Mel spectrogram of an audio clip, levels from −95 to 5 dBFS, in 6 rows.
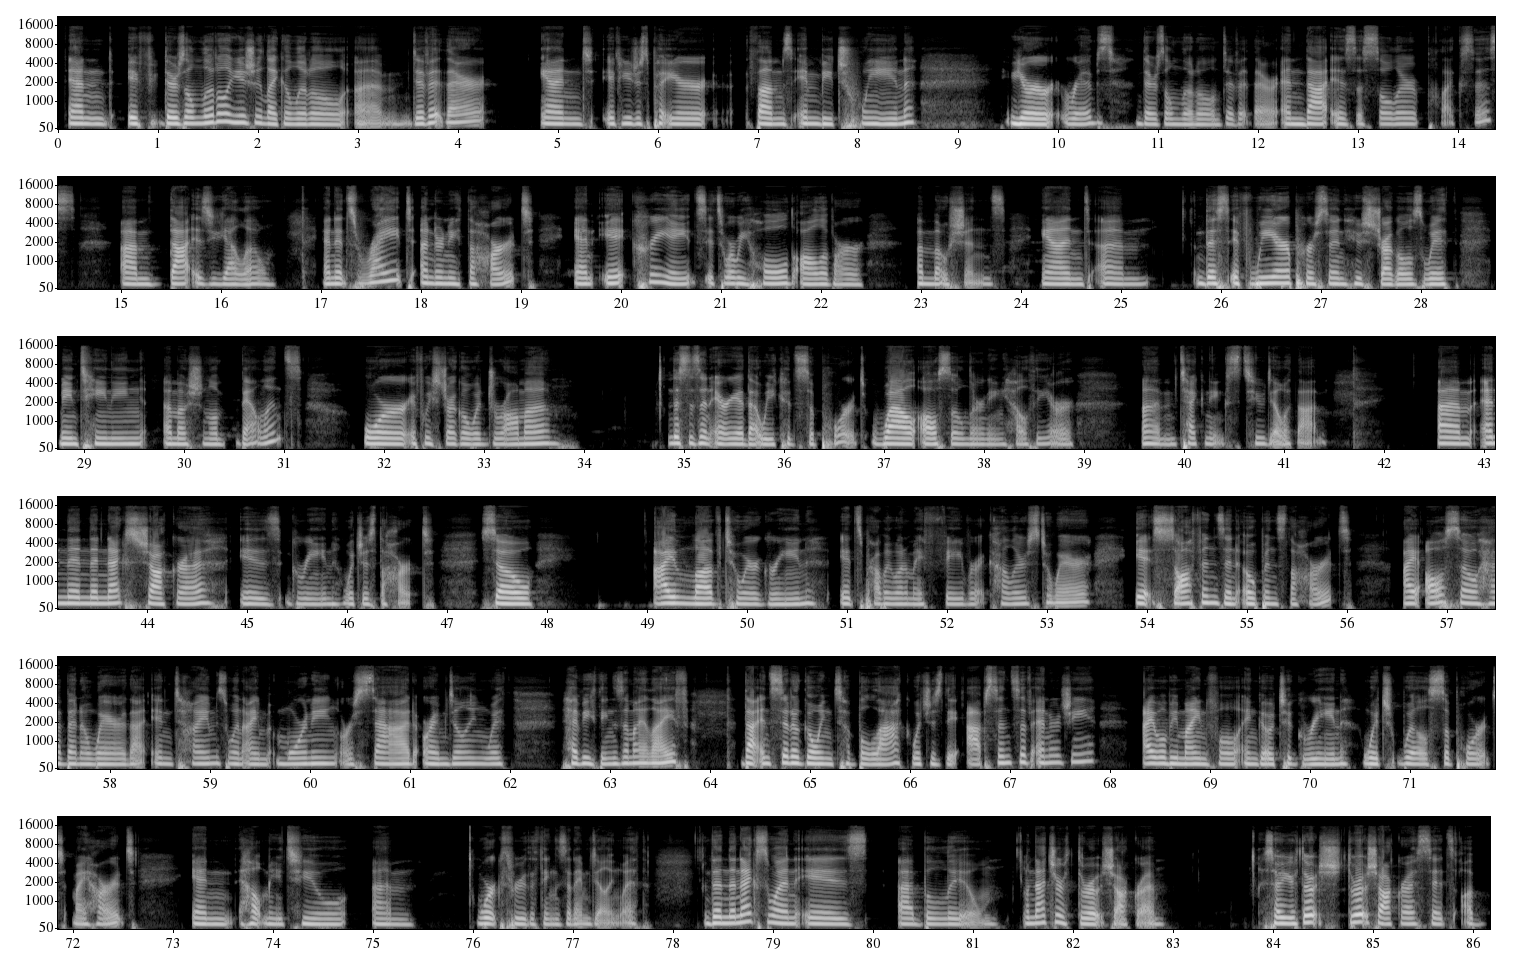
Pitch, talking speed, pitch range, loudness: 200 Hz, 145 wpm, 190-215 Hz, -22 LUFS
